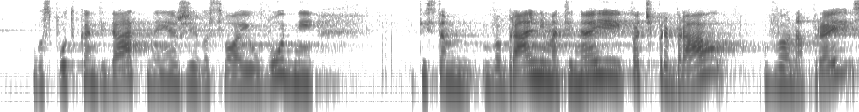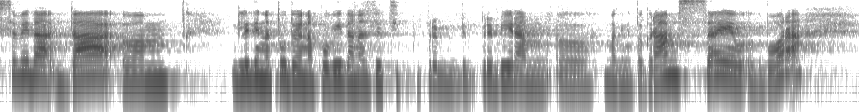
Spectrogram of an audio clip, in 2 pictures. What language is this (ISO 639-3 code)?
slv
